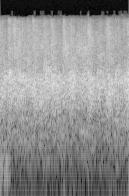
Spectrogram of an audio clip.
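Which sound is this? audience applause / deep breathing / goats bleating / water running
audience applause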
